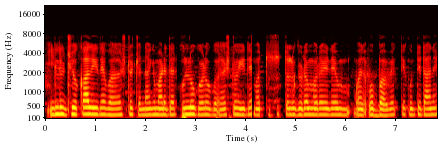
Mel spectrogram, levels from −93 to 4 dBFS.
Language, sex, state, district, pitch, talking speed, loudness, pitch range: Kannada, female, Karnataka, Bijapur, 215 Hz, 120 wpm, -29 LUFS, 210-220 Hz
